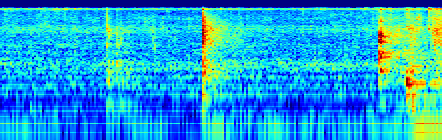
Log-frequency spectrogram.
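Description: A toilet flush handle clicks.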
